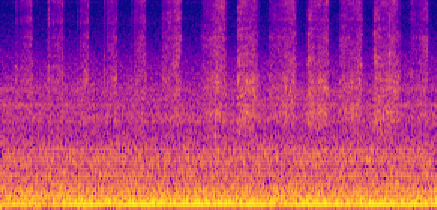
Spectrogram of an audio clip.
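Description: Paintbrush bristles brushing paint onto paper in a series of short, faint scratchy strokes, over a steady low hum.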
